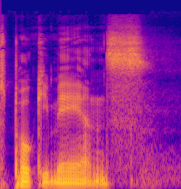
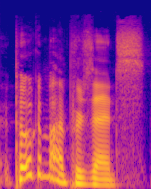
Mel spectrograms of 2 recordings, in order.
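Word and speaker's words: Pokémon: It was Pokemans. oh gosh, that's even yeah, that's another level beyond what my dad did. But yeah, uh, Pokemon Presents, to pronounce it correctly, uh, live stream event that announced a lot of new uh, new content.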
